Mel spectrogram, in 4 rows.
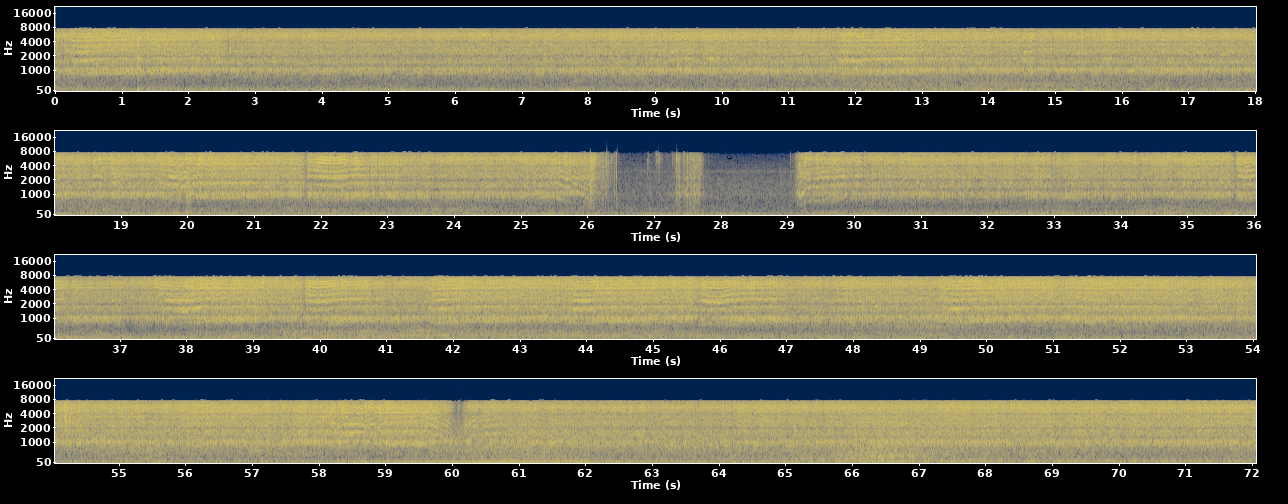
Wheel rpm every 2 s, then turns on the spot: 230, 230, 230, 230, 230, 240, 230, 230, 230, 230, 230, 230, 220, 30, 40, 220, 230, 240, 230, 230, 230, 230, 230, 230, 230, 230, 230, 230, 230, 210, 170, 230, 230, 230, 230, 230.
none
